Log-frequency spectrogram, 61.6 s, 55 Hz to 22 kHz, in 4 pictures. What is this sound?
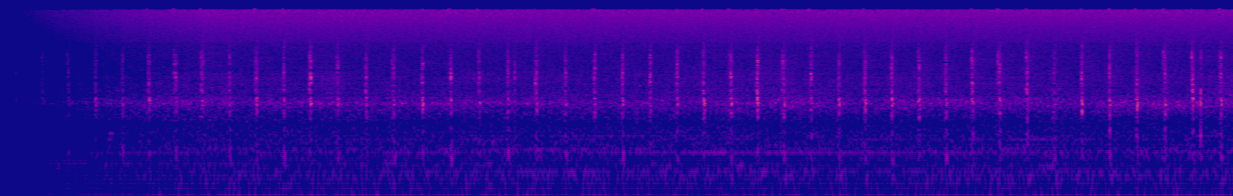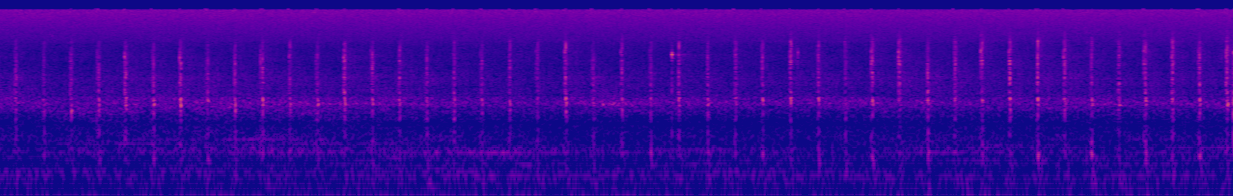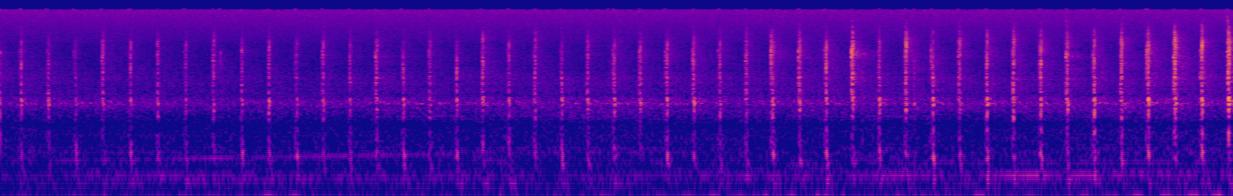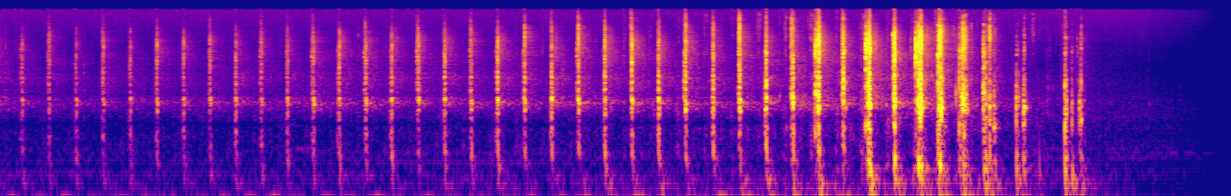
Hevonen, tulo, kaviot / Horse approaching at a lazy trot on asphalt, stopping, hooves clattering
Hevonen lähestyy laiskaa ravia asfaltilla, pysähtyy, kavioiden kopsetta.
Paikka/Place: Suomi / Finland / Kitee, Sarvisaari
Aika/Date: 12.07.1982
